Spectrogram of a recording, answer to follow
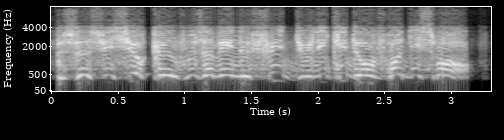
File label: damaged water mood low, speech fr; War Thunder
